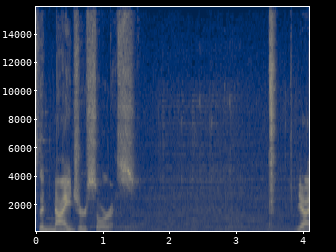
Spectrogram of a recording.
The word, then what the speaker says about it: Niger: be a cool name it's not the n-word it's it's like it's Niger yeah yeah it's like a it is not the n-word what is that is that a soft G I think G is a hard G um perhaps now it's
